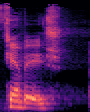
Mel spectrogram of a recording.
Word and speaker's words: Cambage: Wait, it's Liz Cambage or is it Cambage? – Cambage. – Okay, we've been wondering this. – We need to pronounce it correctly.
